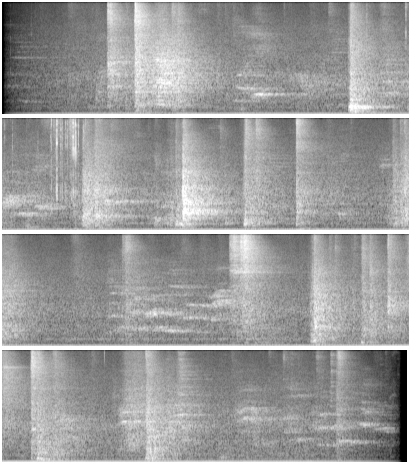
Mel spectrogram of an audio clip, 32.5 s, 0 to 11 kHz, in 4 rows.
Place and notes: Sports hall setting up for lunch
UK, 8 March 2011, ~11:00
